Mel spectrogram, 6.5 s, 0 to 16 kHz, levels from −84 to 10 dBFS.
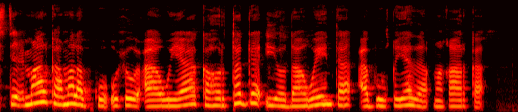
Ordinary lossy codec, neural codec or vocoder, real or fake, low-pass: none; vocoder, 44.1 kHz, 128 mel bands every 256 samples, BigVGAN v2; fake; 14.4 kHz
